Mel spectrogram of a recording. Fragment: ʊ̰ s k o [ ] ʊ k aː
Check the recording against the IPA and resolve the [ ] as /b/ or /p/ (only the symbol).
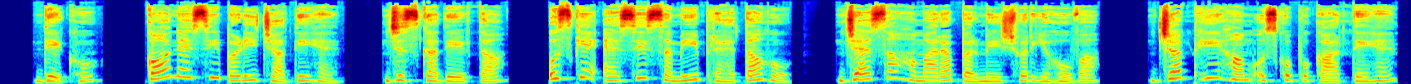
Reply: p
